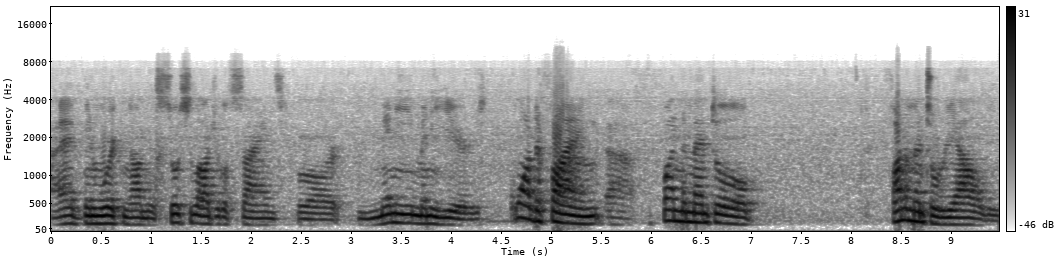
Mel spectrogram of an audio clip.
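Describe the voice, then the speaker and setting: A man speaks at a moderate pace with an American accent, his pitch fairly high and its variation ordinary. Music plays in the background. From California, USA. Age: 40s. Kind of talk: casual talk to camera. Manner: hesitant, rambling.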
